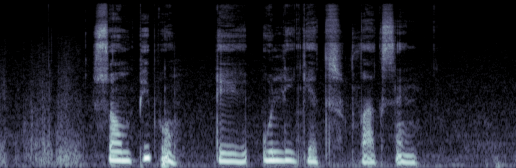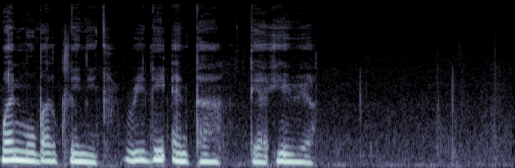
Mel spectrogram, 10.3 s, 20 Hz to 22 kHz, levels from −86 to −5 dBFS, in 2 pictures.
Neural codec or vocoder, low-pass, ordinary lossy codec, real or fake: none; 19.8 kHz; none; real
